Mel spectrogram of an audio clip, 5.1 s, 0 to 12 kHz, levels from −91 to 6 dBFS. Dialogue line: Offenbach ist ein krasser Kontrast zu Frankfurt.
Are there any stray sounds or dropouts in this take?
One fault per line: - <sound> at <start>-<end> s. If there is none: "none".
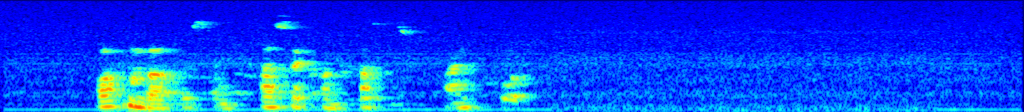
none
